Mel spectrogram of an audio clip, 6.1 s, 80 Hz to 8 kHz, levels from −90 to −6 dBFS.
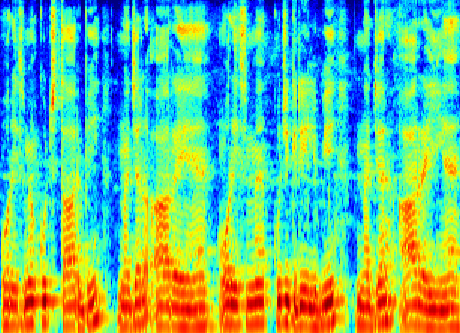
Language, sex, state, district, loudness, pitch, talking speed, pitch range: Hindi, male, Uttar Pradesh, Shamli, -15 LUFS, 130 Hz, 165 wpm, 120-140 Hz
